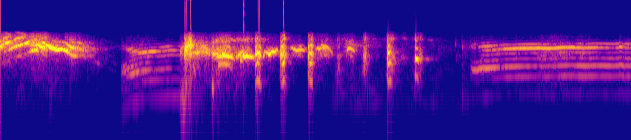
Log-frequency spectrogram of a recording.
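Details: Attacking domestic cat yowling: a high wavering cry, then a rough rising howl breaking into a rapid series of sharp spitting bursts, a brief pause, and a steady drawn-out moan with clear layered tones.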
